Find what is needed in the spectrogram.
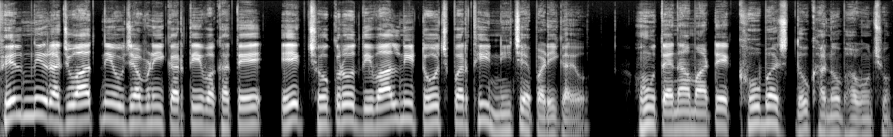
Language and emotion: Gujarati, sad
